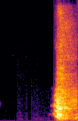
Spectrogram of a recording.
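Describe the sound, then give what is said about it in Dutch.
A single sharp sneeze bursts out after a moment of silence, loud, with no talking around it. “Gezondheid.”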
